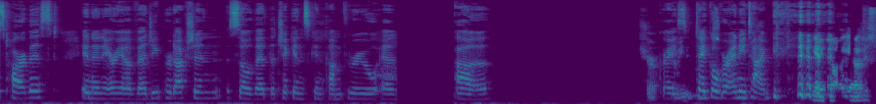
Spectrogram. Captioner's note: laughing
